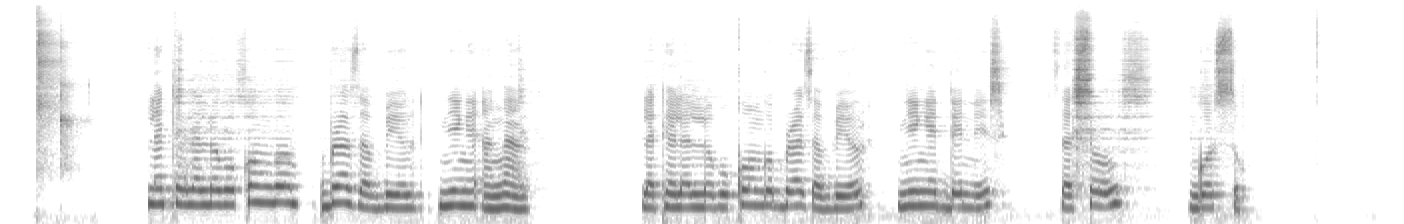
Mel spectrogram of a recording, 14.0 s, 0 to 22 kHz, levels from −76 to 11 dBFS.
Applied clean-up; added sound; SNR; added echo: neural mask model RNNoise.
